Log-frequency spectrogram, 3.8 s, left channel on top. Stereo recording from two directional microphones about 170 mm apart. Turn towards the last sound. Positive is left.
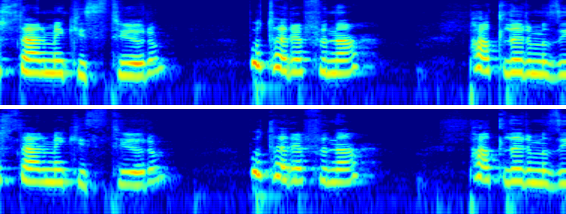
turn(degrees=20)  # may be behind; listen again after turning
